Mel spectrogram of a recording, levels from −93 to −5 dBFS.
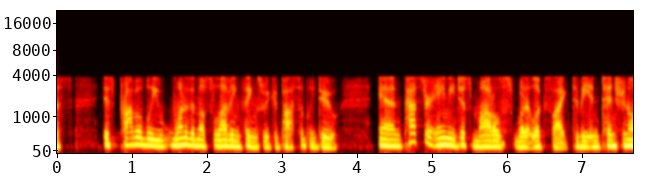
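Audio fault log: No faults heard.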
